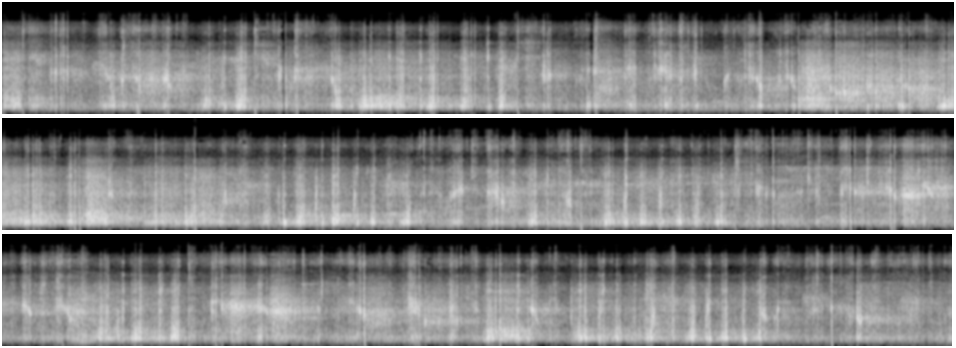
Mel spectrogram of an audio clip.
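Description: Crunching and chewing of hard, brittle white sticks, a dense run of crackling bites and mouth sounds.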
